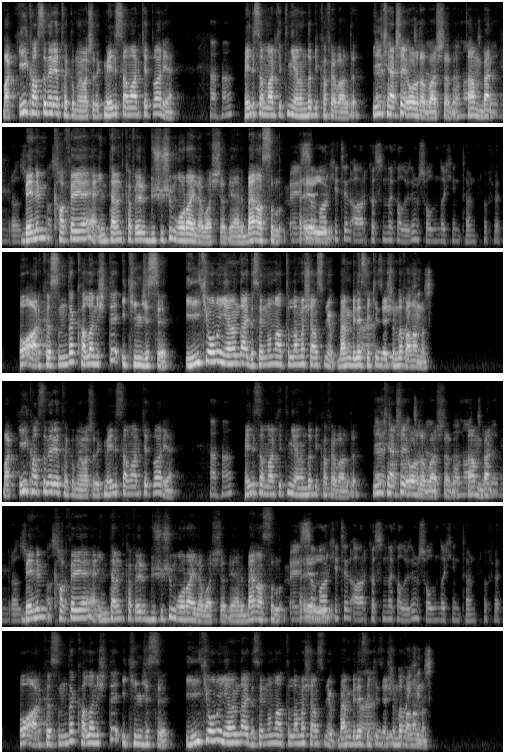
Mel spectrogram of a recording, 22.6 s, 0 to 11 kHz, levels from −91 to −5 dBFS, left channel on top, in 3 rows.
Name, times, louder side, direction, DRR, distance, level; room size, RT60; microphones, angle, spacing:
voice 1, 0.0-2.6 3.6-7.4 7.8-12.4 15.3-21.4, left 5 dB, 80° left, 0.5 m, -29 dB
voice 2, 3.1-3.5 5.6-7.9 8.2-8.4 11.8-14.6 14.9-15.0 20.4-21.5, left 1 dB, 5° left, 0.4 m, -42 dB
5.2 x 3.2 x 2.9 m
head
